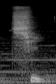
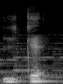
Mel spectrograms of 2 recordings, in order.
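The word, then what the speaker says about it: 池: Y pronuncia onyomi chi. Chi. Kunyomi pronuncia ike, ike.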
